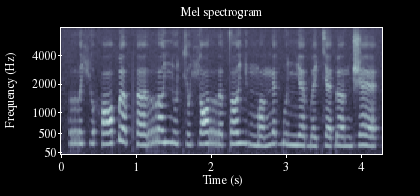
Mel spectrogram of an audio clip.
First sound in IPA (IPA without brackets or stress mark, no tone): r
